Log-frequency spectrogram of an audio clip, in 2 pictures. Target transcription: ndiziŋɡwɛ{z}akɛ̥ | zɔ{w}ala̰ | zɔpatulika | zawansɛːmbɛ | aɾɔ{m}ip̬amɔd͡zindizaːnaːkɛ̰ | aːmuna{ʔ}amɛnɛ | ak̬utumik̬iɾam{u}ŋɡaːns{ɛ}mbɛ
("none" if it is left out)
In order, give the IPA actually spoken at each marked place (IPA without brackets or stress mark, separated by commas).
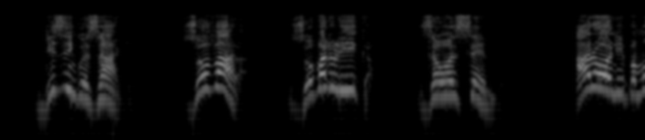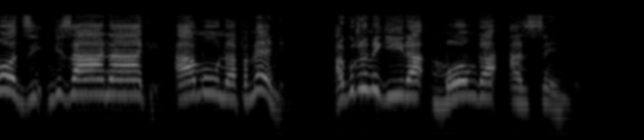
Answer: z, v, n, p, ɔ, ɛː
